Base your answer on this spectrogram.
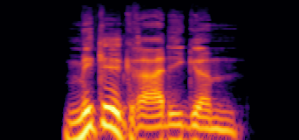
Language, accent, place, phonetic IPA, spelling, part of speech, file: German, Germany, Berlin, [ˈmɪtl̩ˌɡʁaːdɪɡəm], mittelgradigem, adjective, De-mittelgradigem.ogg
- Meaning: strong dative masculine/neuter singular of mittelgradig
